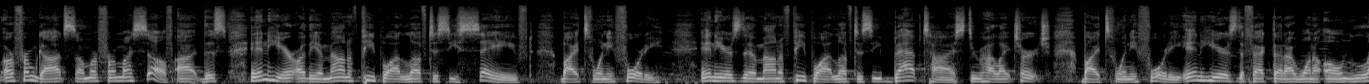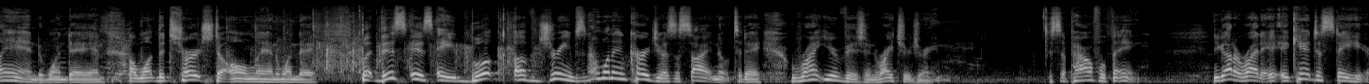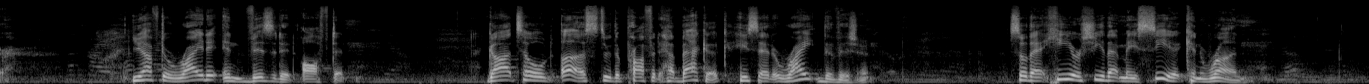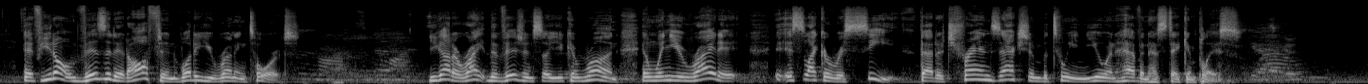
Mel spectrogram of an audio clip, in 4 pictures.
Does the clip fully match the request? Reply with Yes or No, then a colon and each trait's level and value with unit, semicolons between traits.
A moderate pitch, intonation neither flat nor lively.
No: medium, 155 Hz; wide, 6.6 semitones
